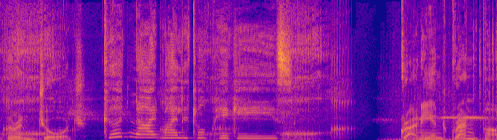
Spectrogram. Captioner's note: both snoring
